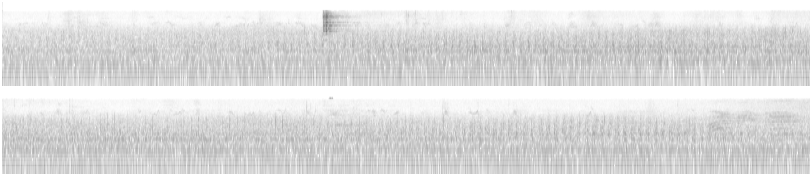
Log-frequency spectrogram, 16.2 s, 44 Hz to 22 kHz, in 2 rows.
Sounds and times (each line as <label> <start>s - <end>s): helicopter hovering 0.0s - 16.1s
kids playing 15.1s - 16.1s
